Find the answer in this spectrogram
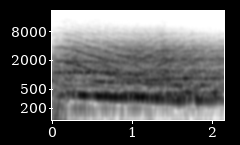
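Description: Eerie music sting: a cluster of tones gliding down in pitch together over about two seconds.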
